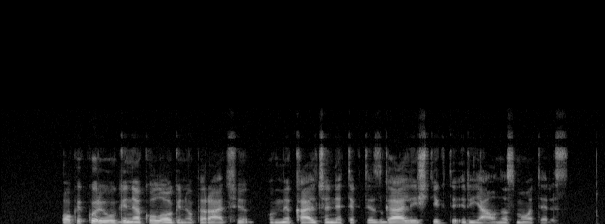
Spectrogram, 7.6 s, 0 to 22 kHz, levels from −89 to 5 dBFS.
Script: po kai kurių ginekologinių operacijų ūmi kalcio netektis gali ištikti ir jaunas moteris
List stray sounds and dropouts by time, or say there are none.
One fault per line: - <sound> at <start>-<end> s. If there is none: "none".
none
